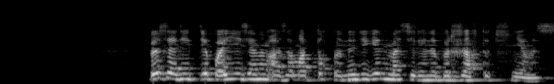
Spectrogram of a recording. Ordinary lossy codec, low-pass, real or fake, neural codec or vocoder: none; 7.2 kHz; real; none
